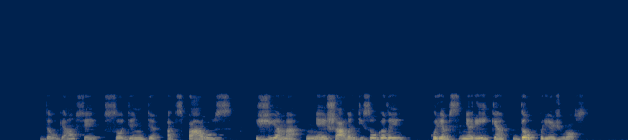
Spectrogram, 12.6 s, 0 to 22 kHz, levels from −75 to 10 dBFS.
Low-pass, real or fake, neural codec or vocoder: 7.2 kHz; real; none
